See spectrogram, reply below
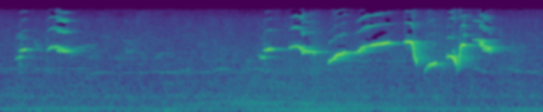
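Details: White-rumped shama lure song for catching birds in the forest, opening with two soft notes, then after a pause a fast rising series of bright whistles and sharp downward slurs.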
